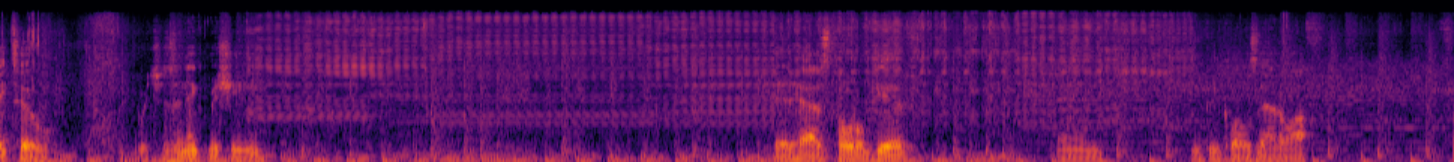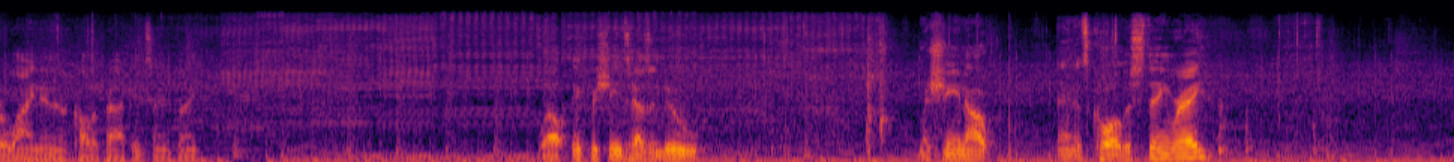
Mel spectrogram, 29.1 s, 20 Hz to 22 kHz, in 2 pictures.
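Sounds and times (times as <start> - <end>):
tattoo machine buzzing: 0.0 - 24.2, 26.6 - 28.7.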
